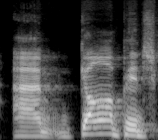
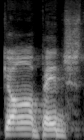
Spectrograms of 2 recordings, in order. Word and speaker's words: garbage: Garbage collector, so garbage, the pronunciation, we have gar, and then B-A-G-E is pronounced bidge. A-G-E at the end of a word, when it's not stressed, will be pronounced idge.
